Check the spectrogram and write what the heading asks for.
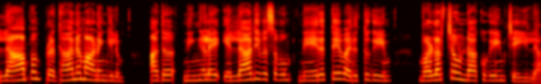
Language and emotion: Malayalam, neutral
